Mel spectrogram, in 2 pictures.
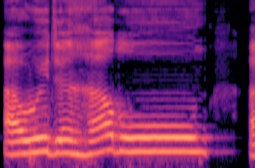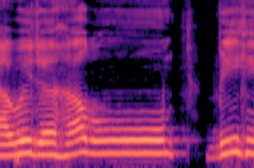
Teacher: وا کو واو کے ساتھ ملانا ہے، واو مدہ ایک الف دال میں کھینچیں گے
